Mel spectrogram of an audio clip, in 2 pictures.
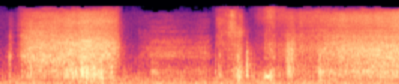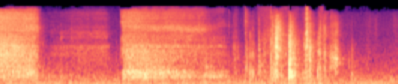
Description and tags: Blowing up a balloon to pop for my impulse response experiments.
